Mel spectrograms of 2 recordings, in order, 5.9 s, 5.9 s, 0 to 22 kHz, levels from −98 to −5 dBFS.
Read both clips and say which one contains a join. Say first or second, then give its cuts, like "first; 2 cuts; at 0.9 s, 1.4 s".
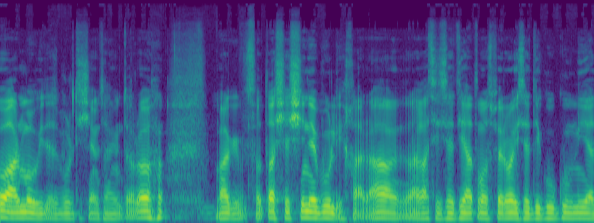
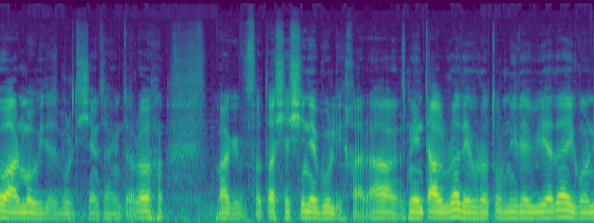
second; 1 cut; at 4.1 s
